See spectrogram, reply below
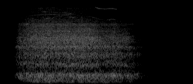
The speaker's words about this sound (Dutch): Dus sta even recht en we gaan eventjes in en uit ademen.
